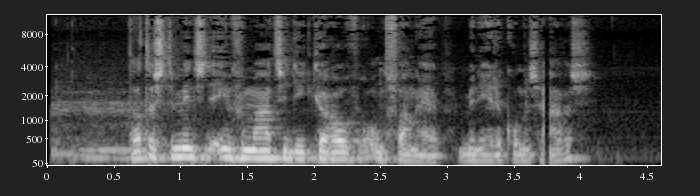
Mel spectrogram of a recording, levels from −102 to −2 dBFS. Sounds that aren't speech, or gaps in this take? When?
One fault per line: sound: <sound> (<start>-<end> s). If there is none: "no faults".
sound: dropout (3.7-3.8 s)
